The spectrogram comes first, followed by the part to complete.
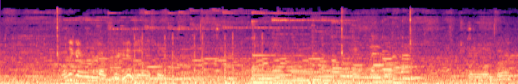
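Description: Video slot machine playing its electronic game music and win sounds: gliding tones about a second in, then a run of short stepped notes, over a steady hum of casino background noise and chatter.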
